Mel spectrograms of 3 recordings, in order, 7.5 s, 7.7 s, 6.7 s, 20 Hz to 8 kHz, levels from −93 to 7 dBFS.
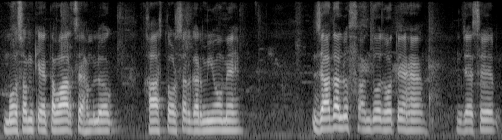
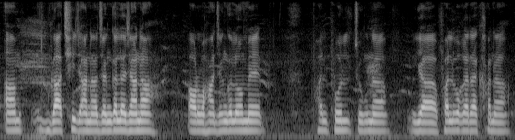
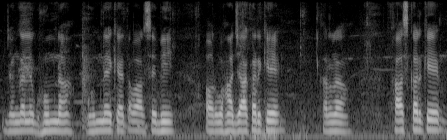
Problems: constant background noise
